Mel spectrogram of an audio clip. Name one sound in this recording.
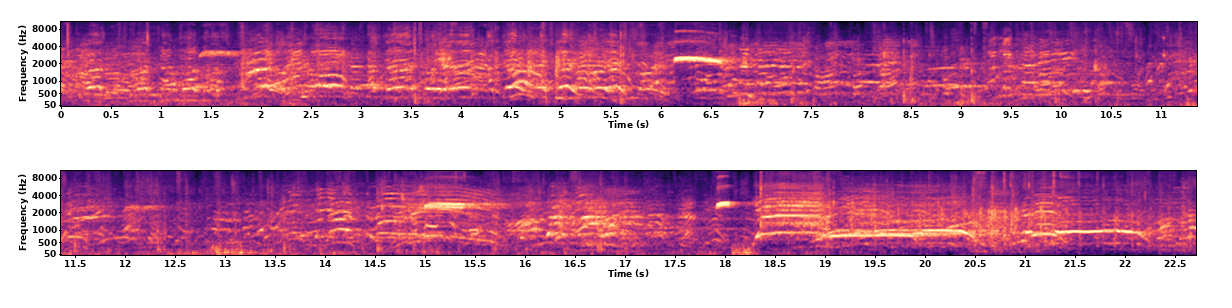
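A ball bounces on a hard court.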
